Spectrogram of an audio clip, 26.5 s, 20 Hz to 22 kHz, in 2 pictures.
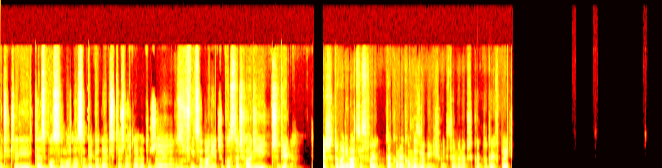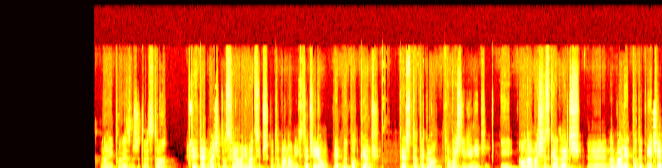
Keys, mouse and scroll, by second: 0.3 Up, 0.4 Up.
